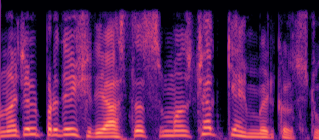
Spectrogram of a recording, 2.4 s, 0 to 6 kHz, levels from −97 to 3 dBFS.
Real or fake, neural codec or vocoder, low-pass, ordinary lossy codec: fake; codec, 16 kHz, 16 kbps, FunCodec, trained on Chinese and English, 50 frames a second; 5.4 kHz; none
